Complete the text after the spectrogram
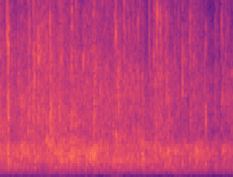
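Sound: audience clapping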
